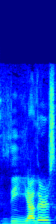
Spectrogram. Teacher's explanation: it's not very strong don't overdo it don't say the others it's just a transitional sound to link the two smoothly so we can avoid a glottal stop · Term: linking glide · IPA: [ðiʲʌðɚz]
